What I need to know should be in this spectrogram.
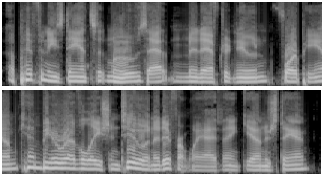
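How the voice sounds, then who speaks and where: A man's voice: mid-range voice, fairly quick, darkish tone, no echo. A middle-aged man hosting an improv comedy podcast, rambling along in a jokey, mock-sentimental way. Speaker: podcast host.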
